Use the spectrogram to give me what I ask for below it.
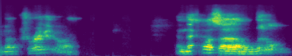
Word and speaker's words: Corregidor: Like, correct me if this is not right, but Corregidor.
